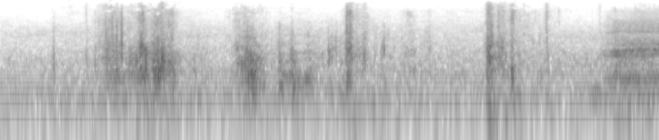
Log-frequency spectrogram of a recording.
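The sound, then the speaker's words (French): Footsteps on a floor, about five or six soft, slightly uneven steps spread across a few seconds, quiet, with no talking. “Pour Martin Milligan aussi, c'est l'écho des sons de ses propres pas sur le sol”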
